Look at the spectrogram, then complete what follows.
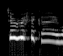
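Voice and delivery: high-pitched jubilant outburst; delighted cry. A narrator's reading. Aunt celebrating with her sister, high gleeful cry. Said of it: "Aunt Sponge cried out".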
